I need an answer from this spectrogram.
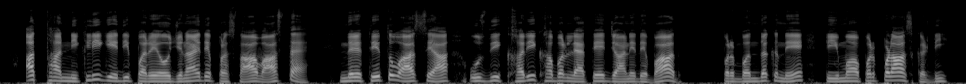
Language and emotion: Dogri, angry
